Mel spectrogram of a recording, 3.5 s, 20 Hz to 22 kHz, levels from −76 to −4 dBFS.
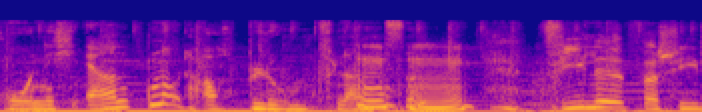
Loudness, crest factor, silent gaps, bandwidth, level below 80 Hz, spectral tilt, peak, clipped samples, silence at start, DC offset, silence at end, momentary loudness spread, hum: -22 LUFS; 14 dB; none; 10 kHz; -28 dBFS; -5.5 dB/octave; -8 dBFS; under 0.1%; 0 s; under 0.1%; 0 s; 4 LU; none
